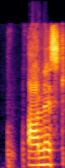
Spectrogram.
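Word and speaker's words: honest: इज अ या एन ऑनेस्ट person ऑनेस्ट person ऑनेस्ट person क्या लिखा बेटा मैंने ऑनेस्ट पर्सन किससे चालू होगा ये ए से एच साइलेंट होता है ना ऑनेस्ट पर्सन ऑनेस्ट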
